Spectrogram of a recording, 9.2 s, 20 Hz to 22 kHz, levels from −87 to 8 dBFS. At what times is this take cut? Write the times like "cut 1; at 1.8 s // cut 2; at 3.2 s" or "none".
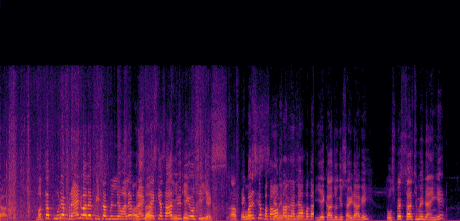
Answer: cut 1; at 6.3 s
